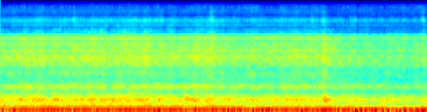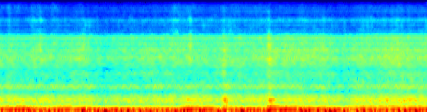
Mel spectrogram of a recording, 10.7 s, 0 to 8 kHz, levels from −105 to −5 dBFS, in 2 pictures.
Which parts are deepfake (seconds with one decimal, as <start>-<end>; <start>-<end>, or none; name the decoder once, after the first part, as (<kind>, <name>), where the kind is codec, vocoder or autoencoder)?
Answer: 0.0-10.7 (vocoder, Vocos)

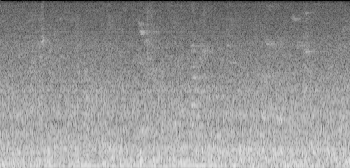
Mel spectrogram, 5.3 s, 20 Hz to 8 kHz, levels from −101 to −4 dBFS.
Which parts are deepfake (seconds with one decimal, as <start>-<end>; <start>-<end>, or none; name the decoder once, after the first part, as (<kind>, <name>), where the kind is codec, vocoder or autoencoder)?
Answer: 0.4-3.6 (vocoder, Vocos)

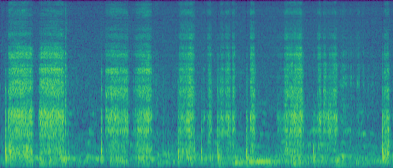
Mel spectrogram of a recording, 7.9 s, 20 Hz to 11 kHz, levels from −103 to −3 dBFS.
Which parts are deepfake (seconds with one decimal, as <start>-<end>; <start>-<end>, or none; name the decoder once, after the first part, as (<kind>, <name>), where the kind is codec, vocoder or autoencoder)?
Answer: 3.2-7.3 (vocoder, Vocos)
